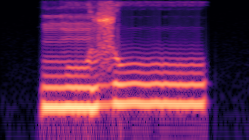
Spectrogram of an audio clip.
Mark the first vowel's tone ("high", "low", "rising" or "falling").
low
